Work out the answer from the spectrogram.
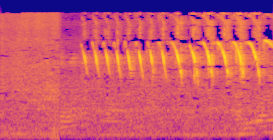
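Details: Canary singing for use in training other canaries. A short burst of noise gives way to a steady series of sharp, high downslurred notes, about five per second, slightly accelerating.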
